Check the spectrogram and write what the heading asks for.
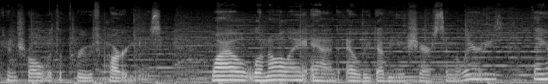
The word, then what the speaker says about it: Lonalé: I have heard Lonalé, Lonale, Lonal, and Lonalé, to name a few. The proper pronunciation is Lonalé. Lonal-A.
